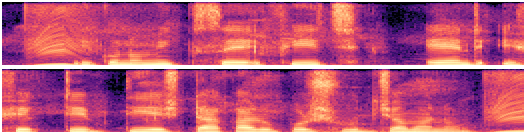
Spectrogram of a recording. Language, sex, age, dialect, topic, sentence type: Bengali, female, 18-24, Northern/Varendri, banking, statement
